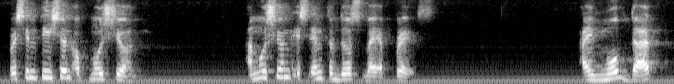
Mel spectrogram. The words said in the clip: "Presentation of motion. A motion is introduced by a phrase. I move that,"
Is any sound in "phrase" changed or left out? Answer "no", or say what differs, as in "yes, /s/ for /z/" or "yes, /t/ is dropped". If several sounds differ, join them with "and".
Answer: yes, /p/ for /f/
